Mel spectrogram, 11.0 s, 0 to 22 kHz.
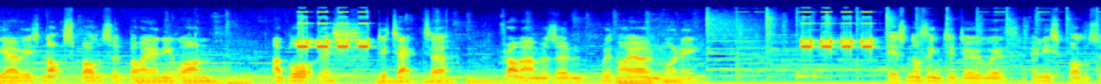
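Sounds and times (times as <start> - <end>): alarm high-pitched beeps: 3.0 - 3.8, 8.0 - 8.9.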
